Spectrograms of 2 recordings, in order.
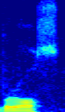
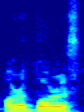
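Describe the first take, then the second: First: The word is said in a short, flowing form. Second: The word is said in its full, less flowing form. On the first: The speaker calls it right. "I much prefer an Uberos" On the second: The speaker calls it wrong. "Ouroboros just doesn't have that fluidity of sound"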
